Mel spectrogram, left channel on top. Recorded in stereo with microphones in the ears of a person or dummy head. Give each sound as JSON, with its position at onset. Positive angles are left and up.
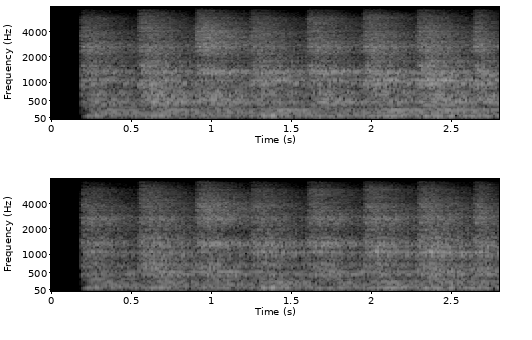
{"t": 0.2, "sound": "hammering", "side_deg": 45, "distance_m": 1.9}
